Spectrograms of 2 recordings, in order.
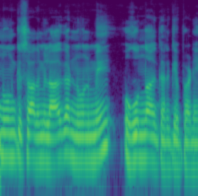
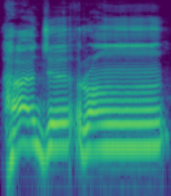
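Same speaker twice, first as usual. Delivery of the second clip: slow, higher melodic tajweed chant; Quran recitation; 6 semitones higher, much slower than usual. Shown as a demonstration. Teacher recites the verse for students, slow melodic chant. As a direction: chant each word long and flowing.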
